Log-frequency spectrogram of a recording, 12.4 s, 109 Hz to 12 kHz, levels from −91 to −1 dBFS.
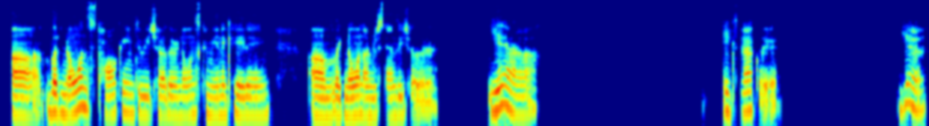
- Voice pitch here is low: No, medium, 170 Hz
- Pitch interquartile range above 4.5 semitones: No, average, 2.8 semitones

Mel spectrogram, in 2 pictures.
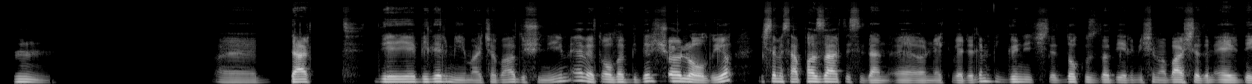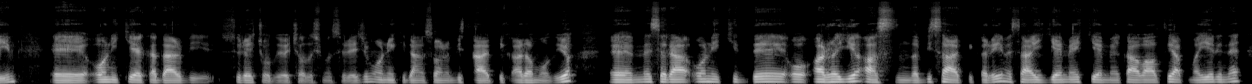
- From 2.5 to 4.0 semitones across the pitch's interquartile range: Yes, average, 3.3 semitones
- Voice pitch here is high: No, low, 110 Hz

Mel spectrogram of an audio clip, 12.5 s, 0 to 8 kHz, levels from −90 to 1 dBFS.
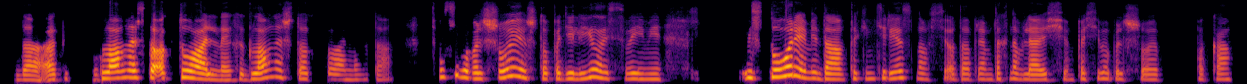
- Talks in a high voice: Yes, high, 200 Hz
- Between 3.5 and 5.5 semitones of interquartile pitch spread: Yes, average, 3.9 semitones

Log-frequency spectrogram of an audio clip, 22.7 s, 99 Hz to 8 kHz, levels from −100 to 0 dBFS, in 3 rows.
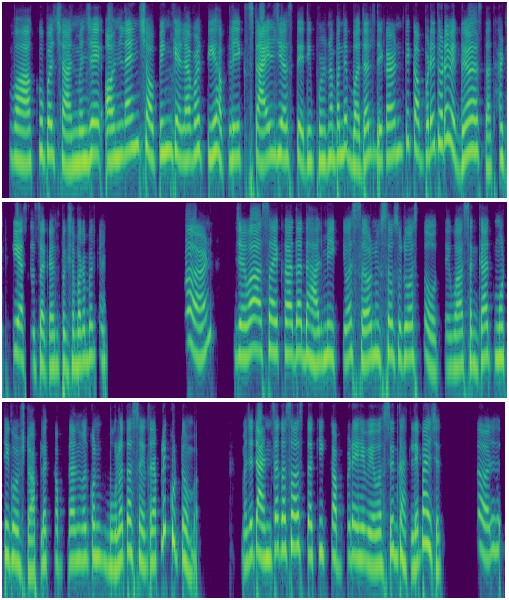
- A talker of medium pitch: No, high, 245 Hz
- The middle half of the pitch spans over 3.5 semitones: No, average, 3.2 semitones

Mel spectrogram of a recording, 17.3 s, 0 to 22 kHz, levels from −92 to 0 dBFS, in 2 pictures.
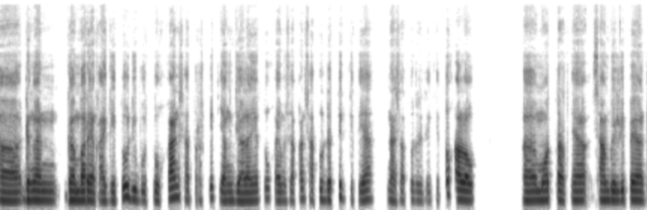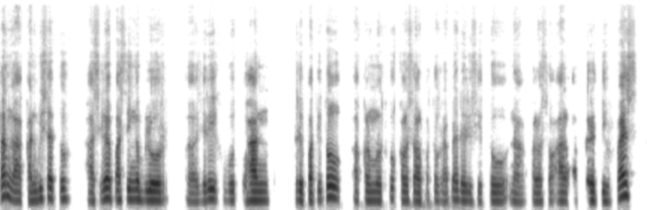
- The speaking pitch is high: No, low, 130 Hz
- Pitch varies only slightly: Yes, narrow, 2.1 semitones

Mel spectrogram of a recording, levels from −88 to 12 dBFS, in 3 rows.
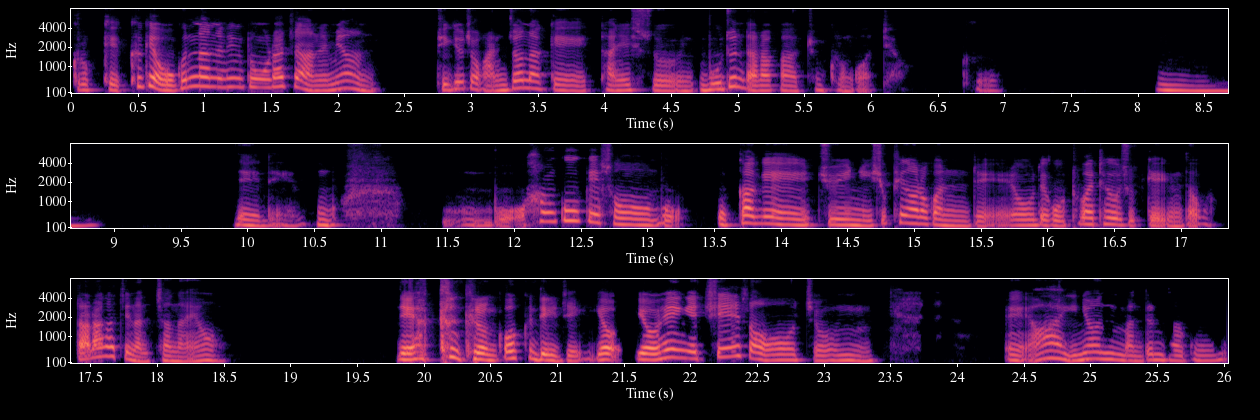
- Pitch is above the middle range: Yes, high, 195 Hz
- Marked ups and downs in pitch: No, average, 4.9 semitones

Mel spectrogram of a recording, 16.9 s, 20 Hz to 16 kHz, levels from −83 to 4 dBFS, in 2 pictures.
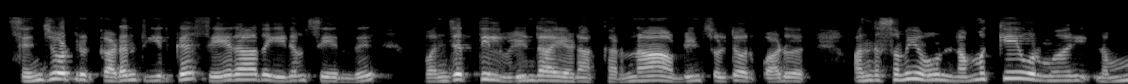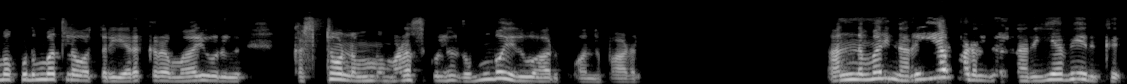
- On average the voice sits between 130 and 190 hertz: No, high, 200 Hz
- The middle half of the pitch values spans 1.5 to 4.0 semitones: No, average, 4.8 semitones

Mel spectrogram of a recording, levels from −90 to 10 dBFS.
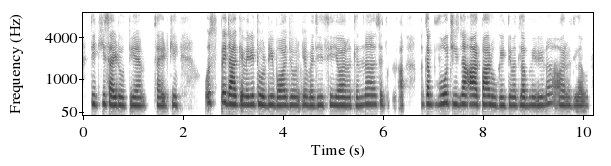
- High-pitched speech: Yes, high, 200 Hz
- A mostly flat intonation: Yes, narrow, 1.9 semitones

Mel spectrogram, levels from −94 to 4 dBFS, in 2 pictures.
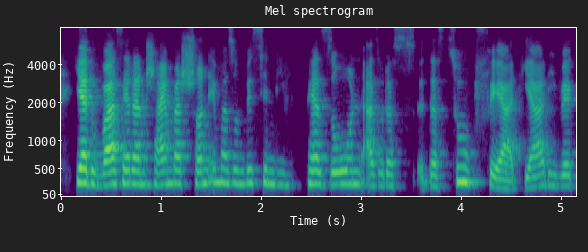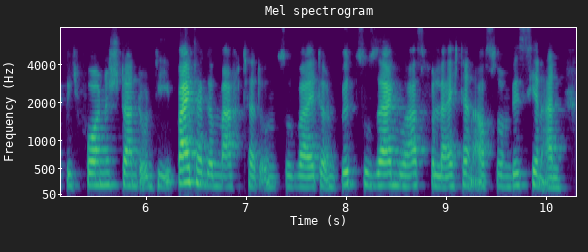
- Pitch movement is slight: No, average, 3.0 semitones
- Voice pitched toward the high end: Yes, high, 210 Hz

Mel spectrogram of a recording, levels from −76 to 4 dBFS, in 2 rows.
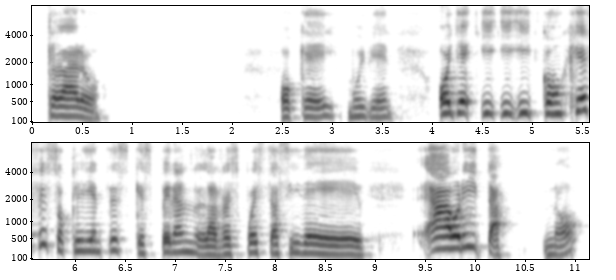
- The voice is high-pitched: Yes, high, 200 Hz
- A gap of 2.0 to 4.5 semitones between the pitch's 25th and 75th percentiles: No, wide, 5.6 semitones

